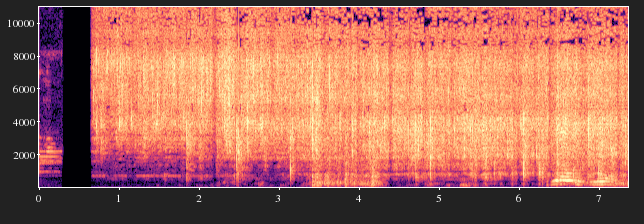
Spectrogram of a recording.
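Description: Pieces of spice-marinated chicken feet sizzling as they fry in hot oil in a kadai. The sizzling starts suddenly about a second in and then holds steady.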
